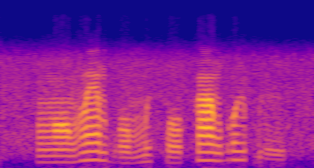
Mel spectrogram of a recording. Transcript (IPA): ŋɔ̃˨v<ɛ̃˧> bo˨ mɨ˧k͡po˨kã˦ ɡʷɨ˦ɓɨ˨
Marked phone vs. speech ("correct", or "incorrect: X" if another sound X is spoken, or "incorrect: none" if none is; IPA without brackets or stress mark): incorrect: ɛ̃˦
